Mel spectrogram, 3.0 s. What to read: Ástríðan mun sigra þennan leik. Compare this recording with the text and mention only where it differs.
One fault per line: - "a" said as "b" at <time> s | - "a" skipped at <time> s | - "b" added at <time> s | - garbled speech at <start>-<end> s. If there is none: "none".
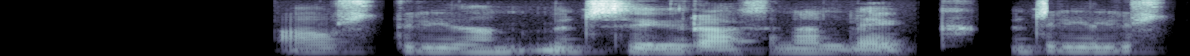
- garbled speech at 2.5-3.0 s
